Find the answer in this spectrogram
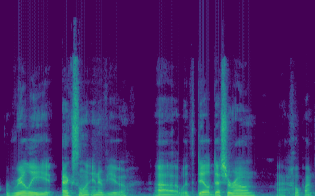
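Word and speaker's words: DeSharone: 101 had a really excellent interview with Dale Descharoun. I hope I'm saying his name right. I think that's right. Yeah. Mm-hmm. Yeah, it's Descharoun. Apparently, it used to be pronounced Descharoun or something.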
